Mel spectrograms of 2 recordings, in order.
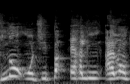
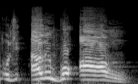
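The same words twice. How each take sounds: First: Said in the usual way. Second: "Erling Bo Haaland" in exaggerated Norwegian; mock Norwegian accent. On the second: Norwegians correcting the striker's name, mock Norwegian accent. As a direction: imitate a Norwegian drawing out "Haaland". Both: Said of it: "Si les Norvégiens".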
